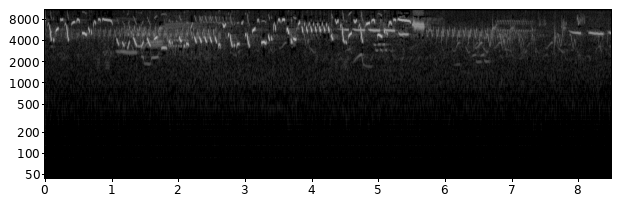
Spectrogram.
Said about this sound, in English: this is just a tiny little bird, you know, just a few inches long. And when you're in a valley or a ravine and this bird starts to sing, it fills the whole valley with its song. And it's just musical and beautiful, and it just takes your breath away.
